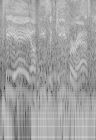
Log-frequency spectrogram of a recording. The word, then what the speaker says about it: Pie: From a shot of Jack to a piece of pie, that's how you spell it, but not how you yell it. It's Felix P.A.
